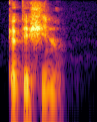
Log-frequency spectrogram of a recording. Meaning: catechin, catechol
- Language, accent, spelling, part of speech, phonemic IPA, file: French, France, catéchine, noun, /ka.te.ʃin/, LL-Q150 (fra)-catéchine.wav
